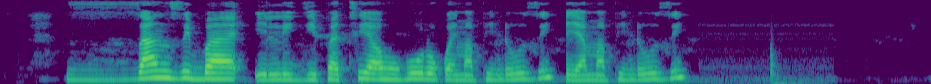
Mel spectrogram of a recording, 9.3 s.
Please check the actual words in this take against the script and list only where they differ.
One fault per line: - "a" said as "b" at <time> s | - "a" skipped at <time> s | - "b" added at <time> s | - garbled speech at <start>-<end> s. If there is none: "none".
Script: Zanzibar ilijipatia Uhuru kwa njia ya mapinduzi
- "njia" said as "mapinduzi" at 4.6 s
